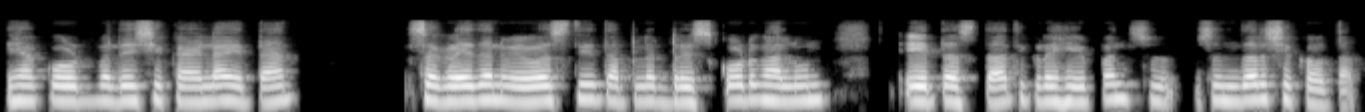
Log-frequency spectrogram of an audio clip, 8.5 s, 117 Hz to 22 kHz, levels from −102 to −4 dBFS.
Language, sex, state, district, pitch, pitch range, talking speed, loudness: Marathi, female, Karnataka, Belgaum, 205 Hz, 195-210 Hz, 125 wpm, -19 LUFS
